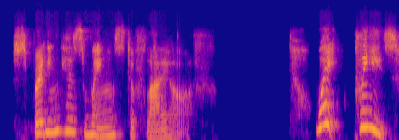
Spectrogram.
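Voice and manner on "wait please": a high call after the crow. Acted. Mouse calling to the crow to wait, calling out. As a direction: call out to stop him. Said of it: "she called".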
